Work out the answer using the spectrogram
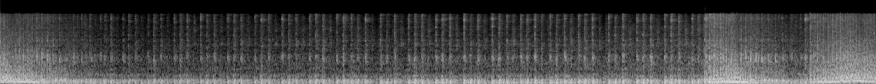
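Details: Harley-Davidson Twin Cam, carburetor pilot jet changed from 48 to 50 after running too lean, cold start with enricher off after sitting all day: catches quickly, steady even V-twin lope, clean throttle blips, no popping or stumble; normal cold start.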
